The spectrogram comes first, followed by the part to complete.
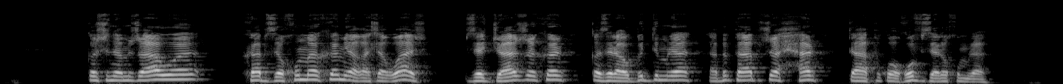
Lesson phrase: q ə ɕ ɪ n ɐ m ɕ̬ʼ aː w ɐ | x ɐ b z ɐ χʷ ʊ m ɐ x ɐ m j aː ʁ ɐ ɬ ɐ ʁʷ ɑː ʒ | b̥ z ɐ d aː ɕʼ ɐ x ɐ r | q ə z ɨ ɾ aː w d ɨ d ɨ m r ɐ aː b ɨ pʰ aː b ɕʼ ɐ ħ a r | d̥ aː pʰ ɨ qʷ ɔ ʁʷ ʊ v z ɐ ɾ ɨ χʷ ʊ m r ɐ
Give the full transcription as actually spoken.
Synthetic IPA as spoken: q ə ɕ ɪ n ɐ m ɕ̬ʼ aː w ɐ | x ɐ b z ɐ χʷ ʊ m ɐ x ɐ m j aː ʁ ɐ ɬ ɐ ʁʷ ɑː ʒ | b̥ z ɐ d͡ʒ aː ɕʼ ɐ x ɐ r | q ə z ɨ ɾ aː w b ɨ d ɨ m r ɐ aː b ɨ pʰ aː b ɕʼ ɐ ħ a r | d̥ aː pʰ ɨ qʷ ɔ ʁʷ ʊ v z ɐ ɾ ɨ χʷ ʊ m r ɐ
